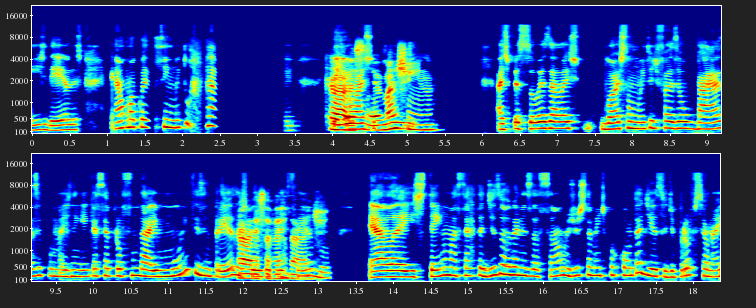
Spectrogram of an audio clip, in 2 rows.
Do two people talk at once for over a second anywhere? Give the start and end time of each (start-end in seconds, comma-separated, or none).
4.0-5.2, 11.9-13.2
